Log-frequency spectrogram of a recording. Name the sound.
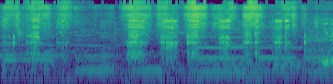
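grinding poppy seeds into paste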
